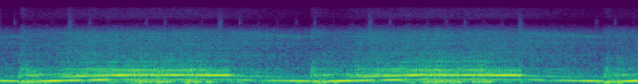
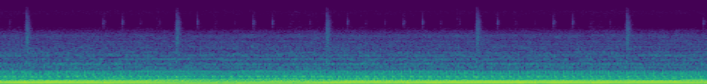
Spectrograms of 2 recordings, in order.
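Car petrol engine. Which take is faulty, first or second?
first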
